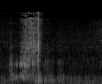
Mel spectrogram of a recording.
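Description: A stainless steel carriage bolt being picked up off a wooden desk: a brief scraping rustle ending in one sharp knock, a little under a second in.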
